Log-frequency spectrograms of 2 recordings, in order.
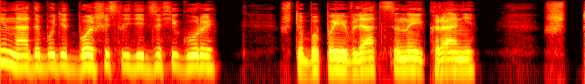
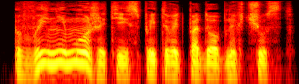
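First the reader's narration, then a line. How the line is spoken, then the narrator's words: Calm whisper. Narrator (Russian): спокойно прошептал голос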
